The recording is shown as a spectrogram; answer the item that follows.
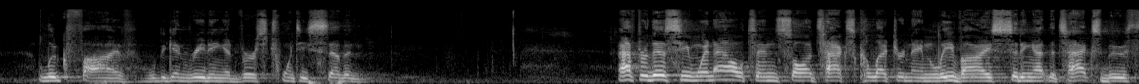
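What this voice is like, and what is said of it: Strained, sore-throated voice. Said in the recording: “sorry about my voice. ... my throat feels a little better, but now I can't open my mouth.”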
